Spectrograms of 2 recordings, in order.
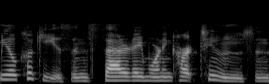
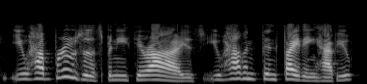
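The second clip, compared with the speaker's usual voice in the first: loud, concerned; 6 semitones higher, 7 dB louder than usual. A narrator's reading. Skeleton checking her bruised face, loud with concern. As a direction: scold gently but loudly, worried. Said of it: "his loud voice filled with concern".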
